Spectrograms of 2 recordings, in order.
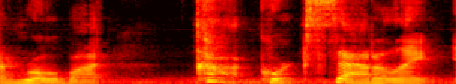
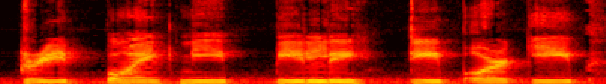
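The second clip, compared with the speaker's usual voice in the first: robot gibberish; 4 semitones lower, slower than usual. Acted.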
